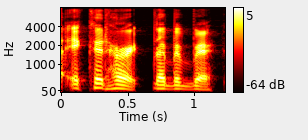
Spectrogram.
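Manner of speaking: normal talking voice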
